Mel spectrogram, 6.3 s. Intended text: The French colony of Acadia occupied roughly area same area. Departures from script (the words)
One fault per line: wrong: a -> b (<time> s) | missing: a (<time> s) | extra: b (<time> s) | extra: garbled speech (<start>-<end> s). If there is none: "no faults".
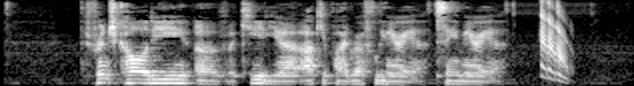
no faults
